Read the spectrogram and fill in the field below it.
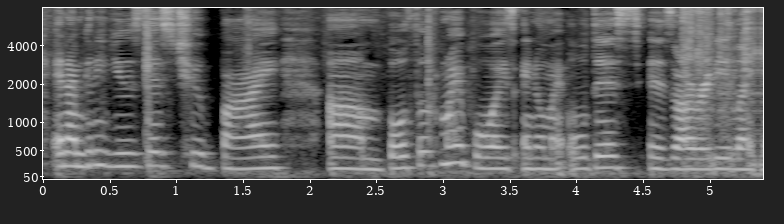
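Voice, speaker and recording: Intonation stays fairly even, and the delivery is somewhat breathy. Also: woman, medium pitch for a woman, moderate pace. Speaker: budgeting video creator. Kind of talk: casual chat. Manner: chatty, filler-heavy; whispering.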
